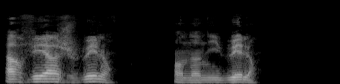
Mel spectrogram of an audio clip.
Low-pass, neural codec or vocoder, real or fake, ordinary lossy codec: 10.8 kHz; none; real; AAC, 32 kbps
